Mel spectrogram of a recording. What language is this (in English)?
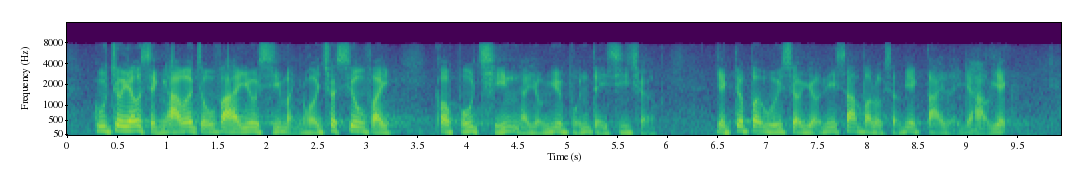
Cantonese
